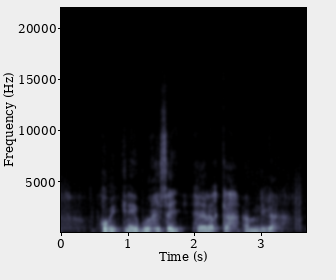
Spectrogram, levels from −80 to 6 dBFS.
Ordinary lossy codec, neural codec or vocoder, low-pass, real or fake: none; codec, 44.1 kHz, 7.8 kbps, Pupu-Codec; 19.8 kHz; fake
